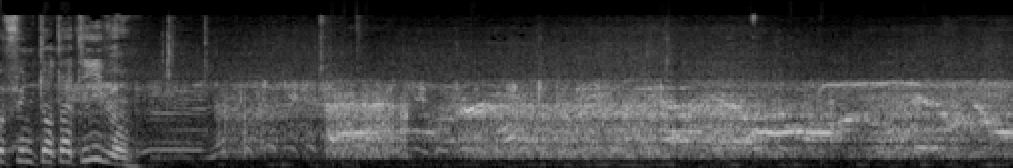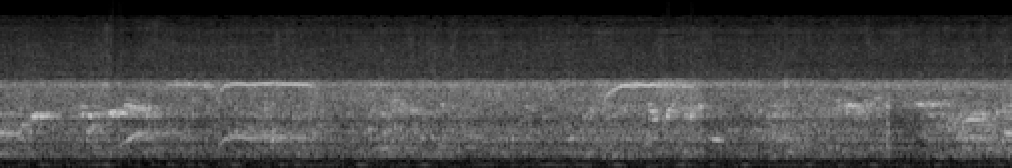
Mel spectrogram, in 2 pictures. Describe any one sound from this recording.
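A man's voice comes through a radio loudspeaker, thin and crackly with static.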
